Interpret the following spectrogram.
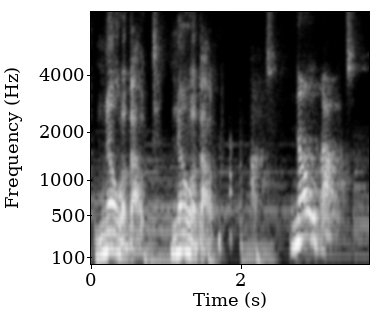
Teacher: anymore can we emphasize that uh just a tiny tiny bit it's a very small sound but i should hear this uh between the o and the bout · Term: the schwa sound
